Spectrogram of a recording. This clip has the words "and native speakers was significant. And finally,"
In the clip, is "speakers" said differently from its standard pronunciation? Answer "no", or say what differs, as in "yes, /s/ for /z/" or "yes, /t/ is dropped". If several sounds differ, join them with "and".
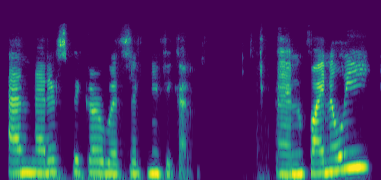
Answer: yes, /z/ is dropped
